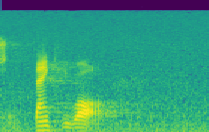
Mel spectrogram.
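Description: A man speaks briefly in a large echoing room.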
